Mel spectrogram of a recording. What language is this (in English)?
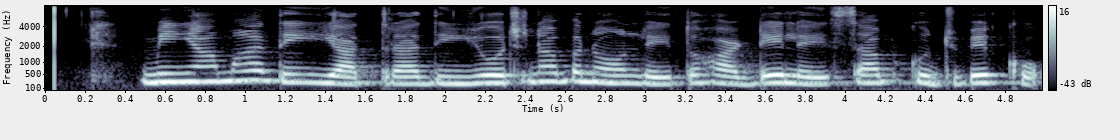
Punjabi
